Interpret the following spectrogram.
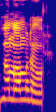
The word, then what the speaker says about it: Van Rooij: Yep, and then I would go for the fifth one, Moolman, Van Rooij. Is that how you say it? Van Rooij.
